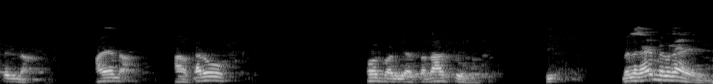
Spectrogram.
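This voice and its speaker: A man teaching a coaching class, quizzing his students again and again as he explains. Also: mid-range voice. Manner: drills the class with repeated questions. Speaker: Hindi teacher. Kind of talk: exam coaching lecture. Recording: tinny phone-like sound.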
